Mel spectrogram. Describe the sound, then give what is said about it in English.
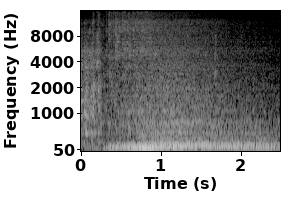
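A car engine rumbles low and builds as the vehicle pulls away, a steady mid-pitched drone that swells after a brief start and then holds. “Put your buckle on. We're going for a drive.”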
